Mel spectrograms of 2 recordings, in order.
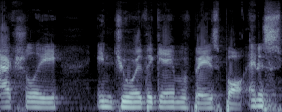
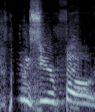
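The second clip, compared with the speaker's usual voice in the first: mock drunken shouting, higher; 11 semitones higher than usual. Acting out a reprimanded drunk person who shouts at everyone: imitating a drunk person shouting. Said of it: "shouts at everyone around them".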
